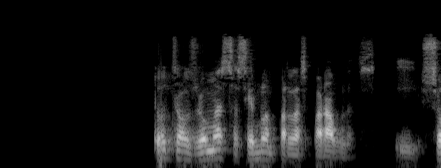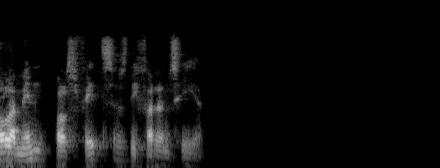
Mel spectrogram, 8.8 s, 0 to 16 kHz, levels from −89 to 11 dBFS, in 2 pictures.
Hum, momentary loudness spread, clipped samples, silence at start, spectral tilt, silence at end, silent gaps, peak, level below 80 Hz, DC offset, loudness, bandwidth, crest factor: none; 21 LU; under 0.1%; 1.55 s; -3.5 dB/octave; 2.65 s; 3.75-3.95 s, 4.92-4.97 s; -2 dBFS; -70 dBFS; under 0.1%; -21 LUFS; 7.8 kHz; 22 dB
